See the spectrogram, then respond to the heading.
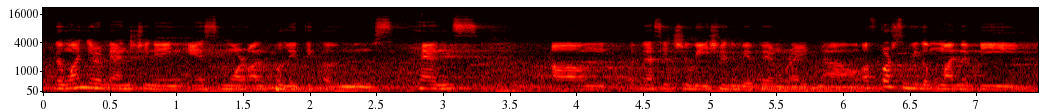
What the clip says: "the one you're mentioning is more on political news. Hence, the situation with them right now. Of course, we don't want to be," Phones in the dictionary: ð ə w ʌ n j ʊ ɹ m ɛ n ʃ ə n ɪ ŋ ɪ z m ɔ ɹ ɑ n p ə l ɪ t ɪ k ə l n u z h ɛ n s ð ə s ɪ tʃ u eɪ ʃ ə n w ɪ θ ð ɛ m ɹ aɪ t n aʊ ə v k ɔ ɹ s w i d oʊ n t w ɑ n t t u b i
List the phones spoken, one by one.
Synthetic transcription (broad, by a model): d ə w ʌ n j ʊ ɹ m ɛ n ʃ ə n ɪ ŋ ɪ s m ɔ ɹ ɑ n p ə l ɪ t ɪ k ə l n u s h ɛ n s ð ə s ɪ tʃ u eɪ ʃ ə n w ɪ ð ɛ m ɹ aɪ t n aʊ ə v k ɔ ɹ s w i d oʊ n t w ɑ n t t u b i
